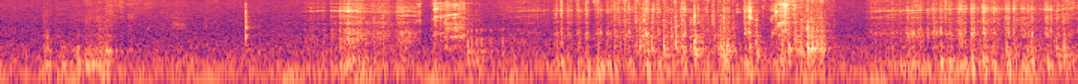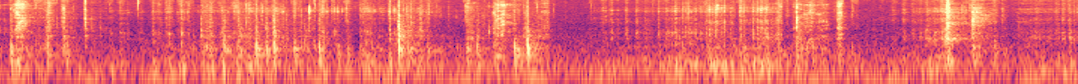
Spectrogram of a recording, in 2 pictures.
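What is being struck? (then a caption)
Bar of soap shaved by a blade. A utility knife shaves curls off a solid peach-orange branded bar of soap held in the hand. The clip is a quiet, continuous run of dry scraping and scratching strokes. Most of the energy sits in the high, bright range, and short sharp peaks stand out, the strongest near the end.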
